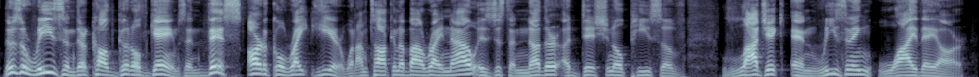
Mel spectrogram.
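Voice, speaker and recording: A man in his thirties hosts a solo gaming podcast, rambling casually and correcting himself along the way. His mid-range voice is animated and a bit bright, at a normal pace. It's studio-quality audio from a podcast microphone with no room sound.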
